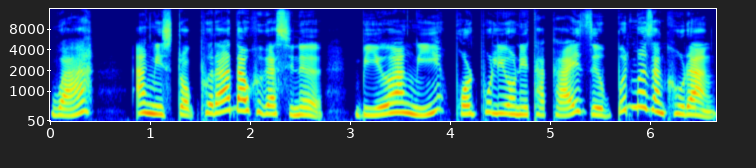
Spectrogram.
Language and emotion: Bodo, happy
